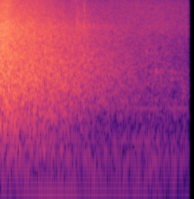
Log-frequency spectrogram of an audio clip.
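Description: Steady rushing noise of swimming-pool water picked up by an underwater camera. It fades out steadily.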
